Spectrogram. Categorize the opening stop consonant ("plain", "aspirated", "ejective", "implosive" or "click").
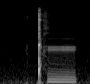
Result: click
